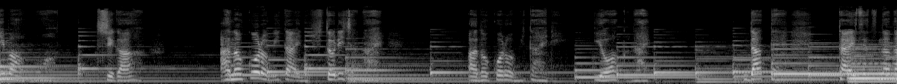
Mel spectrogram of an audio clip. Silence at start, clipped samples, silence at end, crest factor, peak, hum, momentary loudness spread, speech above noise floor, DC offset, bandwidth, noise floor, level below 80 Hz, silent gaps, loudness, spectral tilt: 0 s; under 0.1%; 0 s; 18 dB; -4 dBFS; none; 12 LU; 23 dB; under 0.1%; 15.5 kHz; -44 dBFS; -62 dBFS; none; -23 LUFS; -5.5 dB/octave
